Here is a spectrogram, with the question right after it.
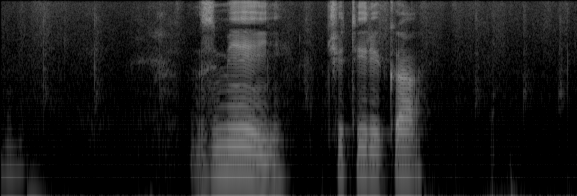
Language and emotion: Russian, sad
